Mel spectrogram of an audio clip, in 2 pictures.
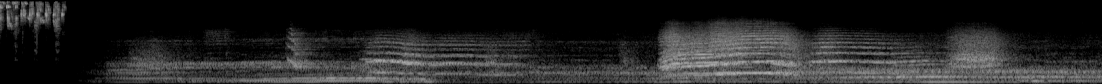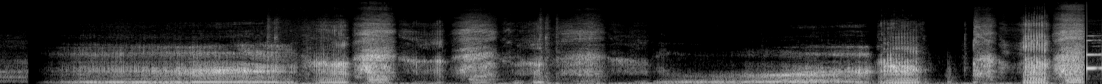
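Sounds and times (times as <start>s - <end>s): animal rasping calls: 11.6s - 21.9s.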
